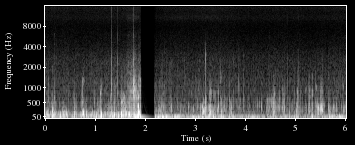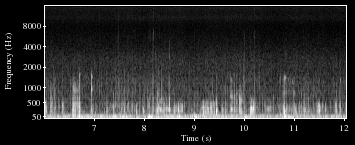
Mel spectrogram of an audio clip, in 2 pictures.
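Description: Low, gurgling rumbles and bubbling pops that come and go; ordinary stomach growling from gas and fluid moving through the gut.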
